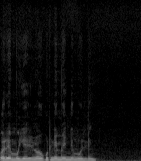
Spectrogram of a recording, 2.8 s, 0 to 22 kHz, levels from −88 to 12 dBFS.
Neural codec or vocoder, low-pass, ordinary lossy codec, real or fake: codec, 44.1 kHz, 7.8 kbps, Pupu-Codec; none; none; fake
